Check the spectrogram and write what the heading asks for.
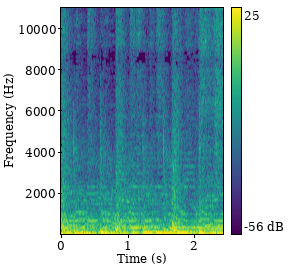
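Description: Live rock band playing: ringing electric guitar chords over a steady drum-kit beat.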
